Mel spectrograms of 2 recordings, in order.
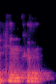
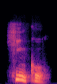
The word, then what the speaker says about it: Hincu: So I just wanted to, first of all, thank you, Dr. Hincu, if that's a strong C, right? Yeah.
